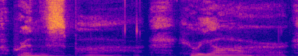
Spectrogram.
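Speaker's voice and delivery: hushed, softly imitating spa staff; mock spa whisper. Host mimicking spa workers who never talk loudly, mock whisper. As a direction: speak as if nobody may be disturbed. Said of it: "they whisper. They don't really talk loudly".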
